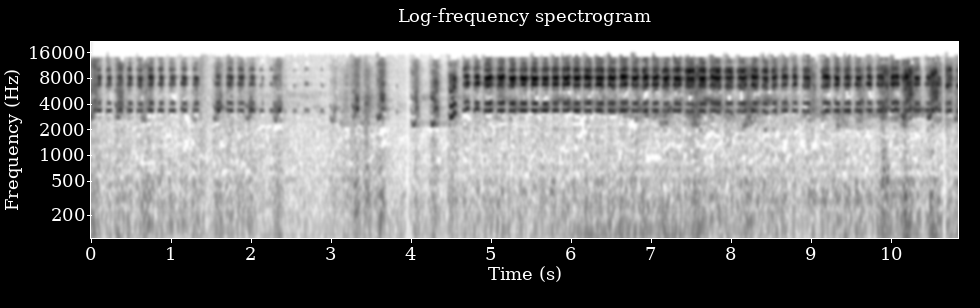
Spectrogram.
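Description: Female ultramarine grosbeak (azulão) calling: a fast, high-pitched rattle of rapidly repeated notes, about eight to ten a second. It falters and thins about a third of the way in, then comes back louder and keeps going steadily.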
